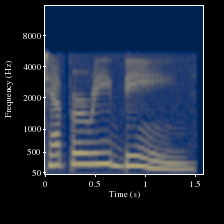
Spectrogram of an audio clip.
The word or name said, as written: tepary bean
